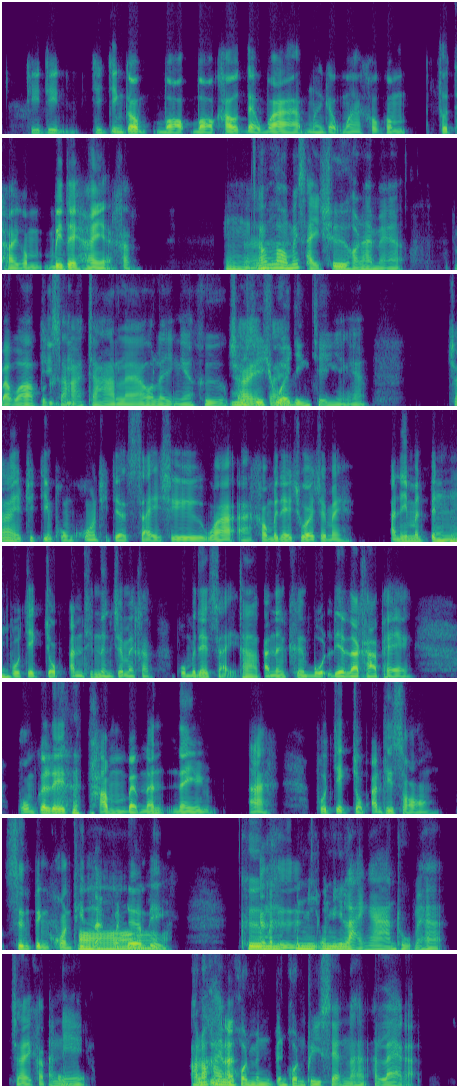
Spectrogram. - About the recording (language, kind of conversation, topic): Thai, podcast, คุณมีวิธีไหนที่ช่วยให้ลุกขึ้นได้อีกครั้งหลังจากล้มบ้าง?
- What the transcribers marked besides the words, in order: tapping; chuckle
